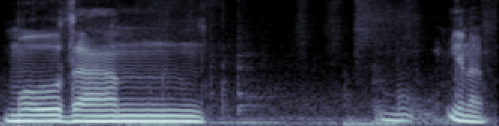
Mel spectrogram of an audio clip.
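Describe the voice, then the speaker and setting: A man chatting casually on a game livestream, soft-spoken and rambling, with little chuckles, into a studio microphone at home. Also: medium pitch, level tone, drawn-out words, dull audio, a little hiss or hum. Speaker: livestream gamer. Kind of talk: casual chat while gaming, reading chat.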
